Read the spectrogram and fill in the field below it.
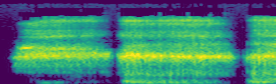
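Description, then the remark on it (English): A voice mimics Darth Vader's loud, hard mechanical breathing: a long rasping inhale, then a raspy exhale, and the start of another breath, slow and steady with no talking. “And by that, I mean, they hear hard breathing.”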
